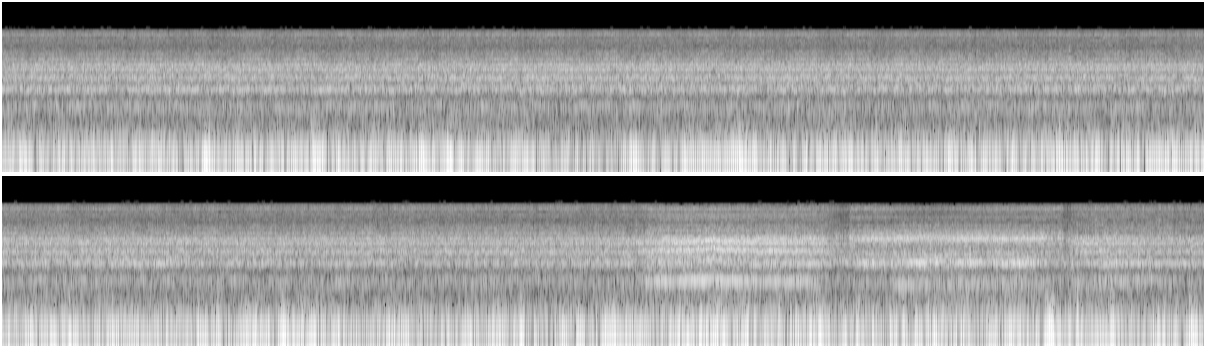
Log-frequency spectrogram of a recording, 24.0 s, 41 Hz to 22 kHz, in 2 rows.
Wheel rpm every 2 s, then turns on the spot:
120, 120, 110, 120, 110, 110, 110, 110, 120, 120, 110, 120.
none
